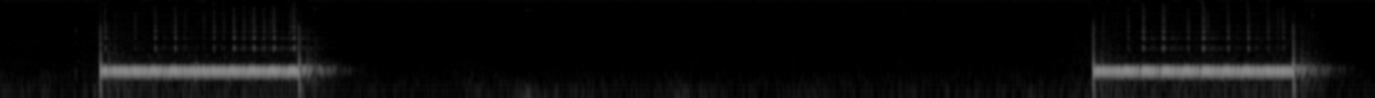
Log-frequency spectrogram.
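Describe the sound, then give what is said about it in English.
A telephone ringback tone sounds twice, each steady buzzing ring lasting about a second with a long silent gap between, clear and moderately loud through the line. “Hey, listen, honey, you gotta speak up when you're answering the phone.”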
